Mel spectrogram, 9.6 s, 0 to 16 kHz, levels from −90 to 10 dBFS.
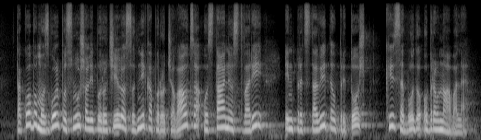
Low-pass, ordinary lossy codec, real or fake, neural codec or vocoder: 14.4 kHz; none; fake; autoencoder, 48 kHz, 32 numbers a frame, DAC-VAE, trained on Japanese speech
